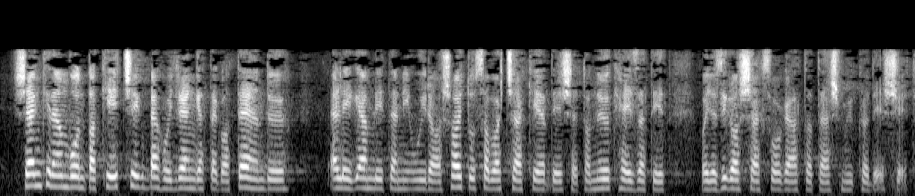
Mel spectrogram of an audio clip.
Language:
Hungarian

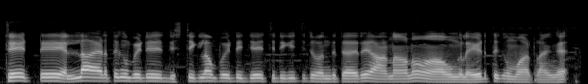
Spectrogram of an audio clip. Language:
Tamil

